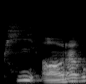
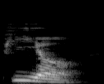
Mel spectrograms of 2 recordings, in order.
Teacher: 이를 덧붙여서 여로 발음하는 사람도 많이 있습니다. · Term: 반모음 첨가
